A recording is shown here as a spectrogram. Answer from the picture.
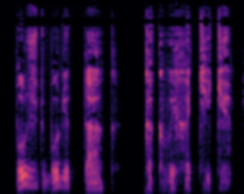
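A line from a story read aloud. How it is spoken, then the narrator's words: Quiet. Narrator (Russian): опустив голову, мономах тихо промолвил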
